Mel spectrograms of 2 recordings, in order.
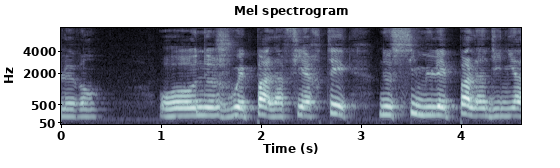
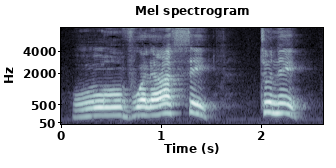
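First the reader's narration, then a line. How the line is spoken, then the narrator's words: Explosive outburst. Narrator (French): s'écria avec explosion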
